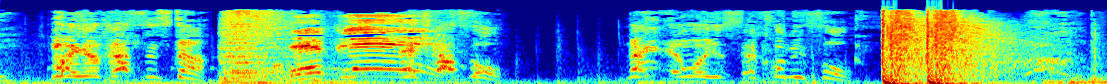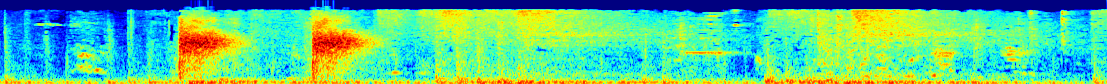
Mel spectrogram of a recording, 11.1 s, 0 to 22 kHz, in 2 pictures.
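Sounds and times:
sharp whip-crack strikes: 6.4s - 7.6s.

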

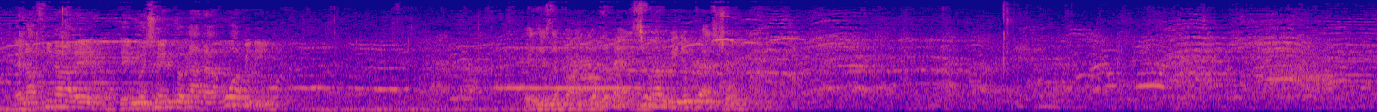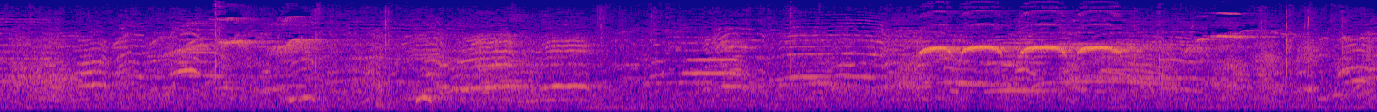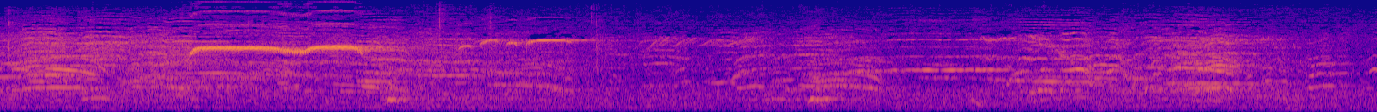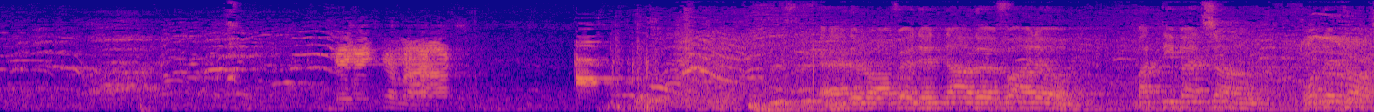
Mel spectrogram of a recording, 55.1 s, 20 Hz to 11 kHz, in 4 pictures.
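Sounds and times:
stadium crowd chatter: 0.0s - 55.0s
referee's whistle blasts: 47.0s - 47.7s.

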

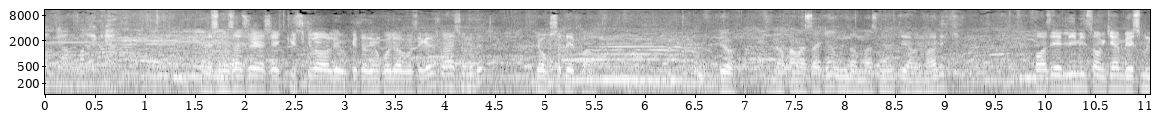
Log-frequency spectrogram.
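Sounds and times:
people talking: 0.0s - 5.8s, 6.5s - 11.0s.

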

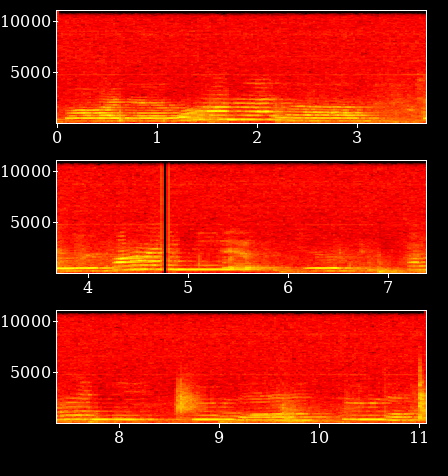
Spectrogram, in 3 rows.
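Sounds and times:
girl singing sustained notes: 0.0s - 11.0s.

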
